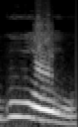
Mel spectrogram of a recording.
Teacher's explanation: O U é semivogal, o O é uma vogal e o U é uma semivogal. Então nós estamos lidando com um tritongo.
